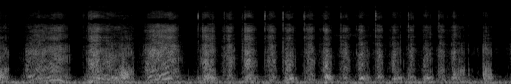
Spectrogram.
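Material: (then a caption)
Fabric. A hand rapidly zips the slider of a black fabric backpack pocket zipper up and down. It makes a fast, rasping zipper sound. A few longer strokes at the start give way to quicker, shorter strokes as the motion speeds up.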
